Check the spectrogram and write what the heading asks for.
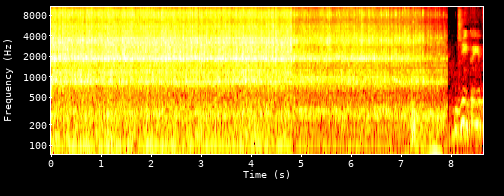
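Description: Electric countertop blender motor running steadily, its blade churning falsa berries with water and sugar into juice. It gets a little quieter about five seconds in and cuts off abruptly just before the end.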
